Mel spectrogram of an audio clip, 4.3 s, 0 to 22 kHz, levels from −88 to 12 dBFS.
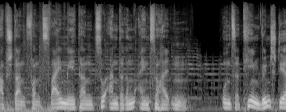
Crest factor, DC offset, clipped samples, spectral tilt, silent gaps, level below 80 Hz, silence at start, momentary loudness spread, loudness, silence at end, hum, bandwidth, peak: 16 dB; under 0.1%; under 0.1%; -4.5 dB/octave; none; -40 dBFS; 0 s; 8 LU; -18 LUFS; 0 s; none; over 20 kHz; -2 dBFS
